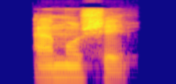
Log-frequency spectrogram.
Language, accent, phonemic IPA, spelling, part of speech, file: French, France, /a.mɔ.ʃe/, amocher, verb, LL-Q150 (fra)-amocher.wav
- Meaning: to mess up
